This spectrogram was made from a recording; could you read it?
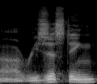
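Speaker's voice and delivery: ordinary delivery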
